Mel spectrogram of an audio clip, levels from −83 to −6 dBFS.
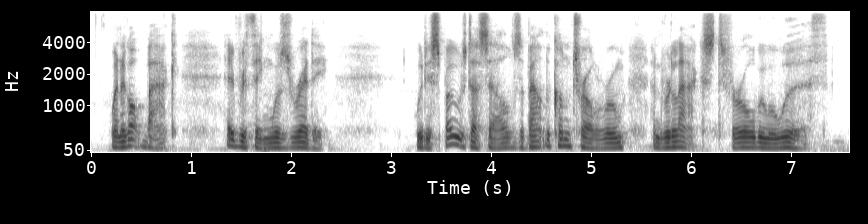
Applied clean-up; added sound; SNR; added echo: none; none; none; none.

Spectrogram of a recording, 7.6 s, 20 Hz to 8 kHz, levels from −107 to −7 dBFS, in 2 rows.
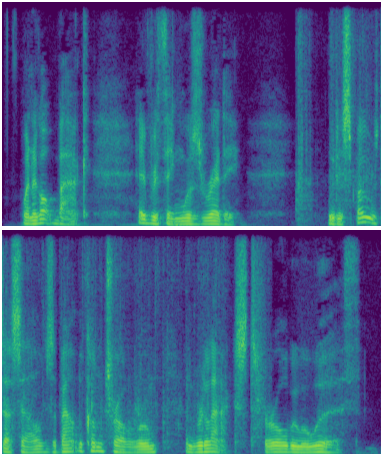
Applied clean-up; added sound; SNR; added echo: neural mask model RNNoise.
